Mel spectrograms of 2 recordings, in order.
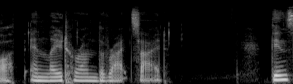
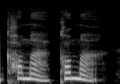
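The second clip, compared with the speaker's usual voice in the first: calling a goose by name; 5 semitones higher, 4 dB louder than usual. A narrator's reading. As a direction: call "Comma" out loud. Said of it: "kept calling".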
